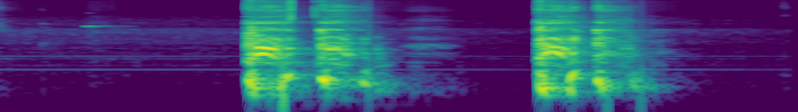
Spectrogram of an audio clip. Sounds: Cough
